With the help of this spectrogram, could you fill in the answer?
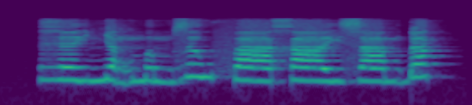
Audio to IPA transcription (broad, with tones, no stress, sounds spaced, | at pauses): ɣ ɛ˨˩ j ɲ a̰˧˨ ŋ m ə˧˩ m z ə˧ w f aː˨˩ x aː˨˩ j z a˨˩ m ɗ a˦˥ k̚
